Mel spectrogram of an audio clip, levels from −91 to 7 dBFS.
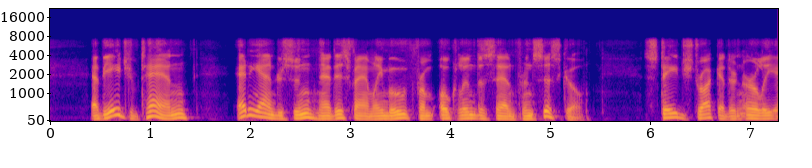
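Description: No technical faults can be heard in this speech.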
